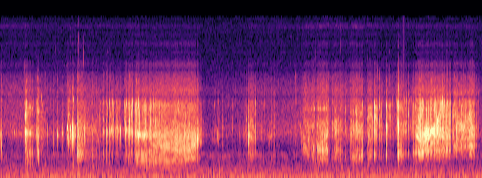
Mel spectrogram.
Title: Stomach Growling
